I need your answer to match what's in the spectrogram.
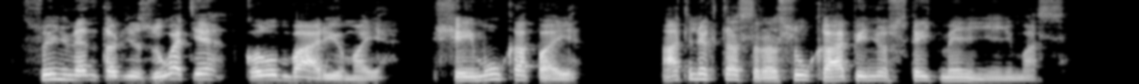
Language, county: Lithuanian, Telšiai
